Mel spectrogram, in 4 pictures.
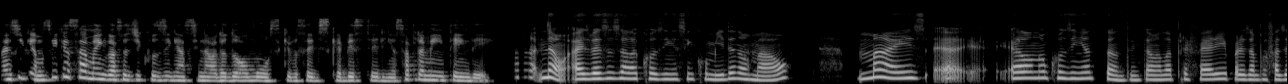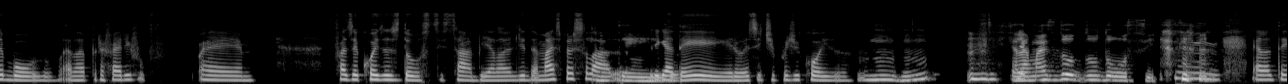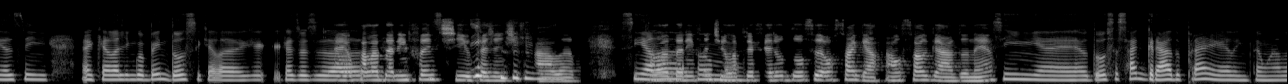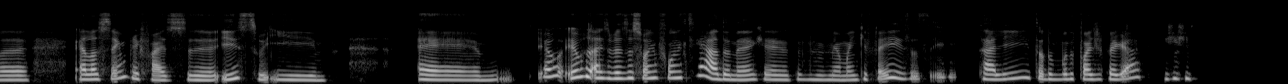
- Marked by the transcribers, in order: laugh; other noise; laugh; unintelligible speech; giggle; giggle
- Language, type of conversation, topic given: Portuguese, advice, Como é que você costuma comer quando está estressado(a) ou triste?
- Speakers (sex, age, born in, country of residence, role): female, 20-24, Brazil, United States, user; female, 45-49, Brazil, Italy, advisor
